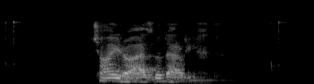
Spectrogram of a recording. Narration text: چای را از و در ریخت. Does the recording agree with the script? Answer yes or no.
yes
